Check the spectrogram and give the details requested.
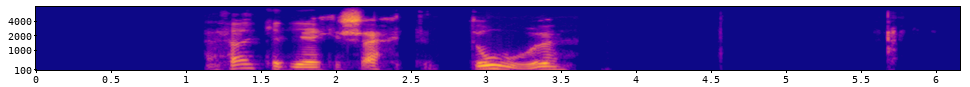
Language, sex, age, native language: Icelandic, male, 40-49, Icelandic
